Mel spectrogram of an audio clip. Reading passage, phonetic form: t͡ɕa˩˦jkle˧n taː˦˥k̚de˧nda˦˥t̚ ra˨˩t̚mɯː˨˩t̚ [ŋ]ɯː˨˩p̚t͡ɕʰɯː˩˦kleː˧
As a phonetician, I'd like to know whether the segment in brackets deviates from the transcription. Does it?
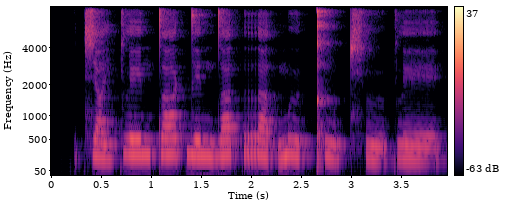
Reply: yes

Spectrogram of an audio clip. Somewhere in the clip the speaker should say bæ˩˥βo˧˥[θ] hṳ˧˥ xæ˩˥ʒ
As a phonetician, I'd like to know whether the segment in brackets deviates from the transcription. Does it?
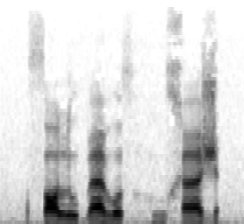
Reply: no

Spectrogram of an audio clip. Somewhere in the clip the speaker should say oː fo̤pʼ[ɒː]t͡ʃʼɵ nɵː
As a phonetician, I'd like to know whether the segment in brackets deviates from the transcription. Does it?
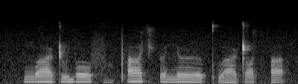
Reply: yes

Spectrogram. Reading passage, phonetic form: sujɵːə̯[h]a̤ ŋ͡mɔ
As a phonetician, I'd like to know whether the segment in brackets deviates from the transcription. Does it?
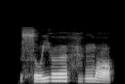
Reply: no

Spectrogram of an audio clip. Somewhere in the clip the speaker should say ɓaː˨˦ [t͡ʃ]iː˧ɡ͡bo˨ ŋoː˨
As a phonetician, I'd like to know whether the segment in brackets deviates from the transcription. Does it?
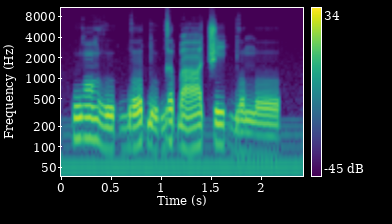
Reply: no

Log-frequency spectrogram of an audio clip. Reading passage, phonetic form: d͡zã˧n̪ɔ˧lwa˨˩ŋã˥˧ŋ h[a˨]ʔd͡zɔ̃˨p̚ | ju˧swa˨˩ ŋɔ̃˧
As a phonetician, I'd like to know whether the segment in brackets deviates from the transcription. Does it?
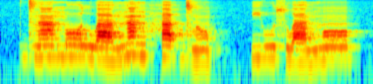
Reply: yes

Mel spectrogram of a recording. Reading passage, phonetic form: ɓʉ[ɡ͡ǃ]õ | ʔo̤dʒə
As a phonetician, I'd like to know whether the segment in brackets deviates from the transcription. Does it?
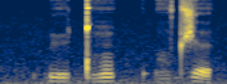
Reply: no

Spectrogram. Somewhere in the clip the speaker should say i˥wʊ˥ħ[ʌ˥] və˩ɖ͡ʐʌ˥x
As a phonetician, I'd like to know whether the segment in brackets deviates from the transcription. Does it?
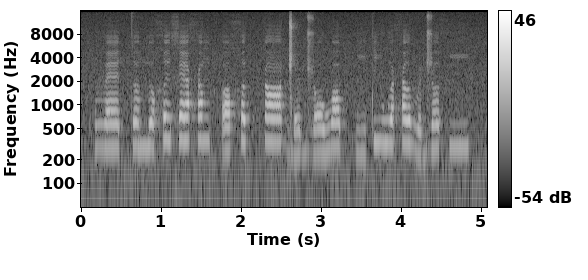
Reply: no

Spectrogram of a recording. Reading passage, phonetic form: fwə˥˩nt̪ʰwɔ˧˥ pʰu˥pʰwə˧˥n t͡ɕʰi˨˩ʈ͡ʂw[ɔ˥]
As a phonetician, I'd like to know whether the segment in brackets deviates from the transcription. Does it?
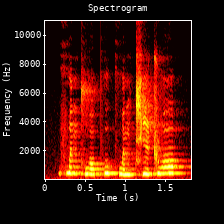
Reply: no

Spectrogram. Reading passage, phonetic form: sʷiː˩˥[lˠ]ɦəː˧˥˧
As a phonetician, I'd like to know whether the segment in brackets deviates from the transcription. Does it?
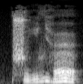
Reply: yes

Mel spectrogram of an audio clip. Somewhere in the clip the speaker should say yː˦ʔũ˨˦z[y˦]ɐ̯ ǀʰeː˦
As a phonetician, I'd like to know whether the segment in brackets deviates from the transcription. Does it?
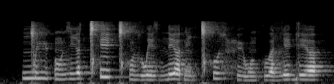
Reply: yes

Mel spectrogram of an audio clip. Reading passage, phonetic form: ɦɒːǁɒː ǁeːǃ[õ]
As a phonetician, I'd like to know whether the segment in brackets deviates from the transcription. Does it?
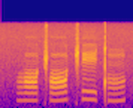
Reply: no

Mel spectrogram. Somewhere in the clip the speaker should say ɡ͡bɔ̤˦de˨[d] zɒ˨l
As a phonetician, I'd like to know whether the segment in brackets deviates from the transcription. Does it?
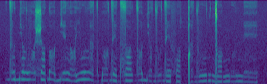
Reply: no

